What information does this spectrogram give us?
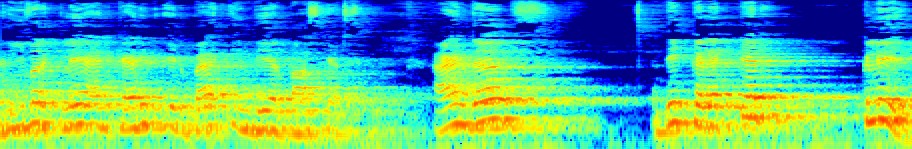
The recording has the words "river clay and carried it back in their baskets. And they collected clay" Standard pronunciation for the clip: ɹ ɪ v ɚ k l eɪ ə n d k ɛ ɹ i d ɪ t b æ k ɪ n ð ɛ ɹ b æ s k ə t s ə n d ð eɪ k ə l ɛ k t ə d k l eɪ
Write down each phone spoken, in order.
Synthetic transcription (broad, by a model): ɹ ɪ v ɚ k l eɪ ə n d k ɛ ɹ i ɪ t b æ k ɪ n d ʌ ɹ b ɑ s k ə t s ə n d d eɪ k ə l ɛ k t ə d k l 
